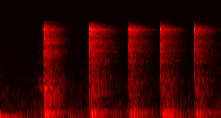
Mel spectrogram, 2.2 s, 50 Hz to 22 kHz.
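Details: 1977 Quasar VR-1000 VCR built-in VHF/UHF tuner buttons clicking through detents: five crisp, evenly spaced clicks about 0.4 s apart, clean normal tuner action.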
